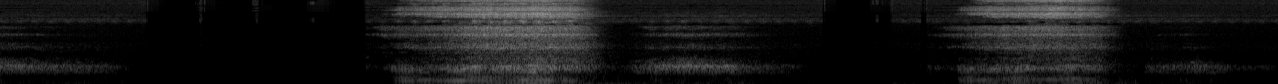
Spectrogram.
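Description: Two loud, rattling snores on the in-breath, each followed by a softer out-breath, with silent pauses between; loud snoring during sleep.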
